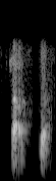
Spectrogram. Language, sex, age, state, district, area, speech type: Maithili, male, 60+, Bihar, Madhubani, urban, conversation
